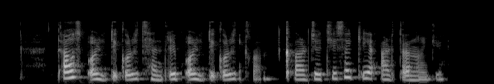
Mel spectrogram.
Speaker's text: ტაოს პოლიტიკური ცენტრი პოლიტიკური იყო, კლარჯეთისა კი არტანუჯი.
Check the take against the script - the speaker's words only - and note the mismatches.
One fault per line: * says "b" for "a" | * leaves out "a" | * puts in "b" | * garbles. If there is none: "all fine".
all fine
